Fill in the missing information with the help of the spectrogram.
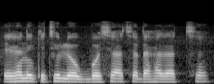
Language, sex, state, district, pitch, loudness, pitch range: Bengali, male, West Bengal, Alipurduar, 135 Hz, -14 LUFS, 130-140 Hz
